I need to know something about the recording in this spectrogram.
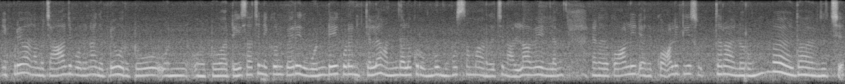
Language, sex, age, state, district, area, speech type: Tamil, female, 18-30, Tamil Nadu, Sivaganga, rural, spontaneous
